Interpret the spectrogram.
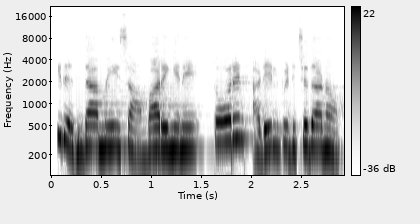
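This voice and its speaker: Woman reading a bossy, scolding older brother, mellow high voice. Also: brisk, long reverb tail, natural voice. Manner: scolding, threatening. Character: angry bossy young man, older brother.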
